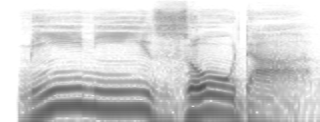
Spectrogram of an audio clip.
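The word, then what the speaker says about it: Minnesota: all dead now so this week it's properly pronounced Min Zoda ask anyone who lives up there preferably not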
